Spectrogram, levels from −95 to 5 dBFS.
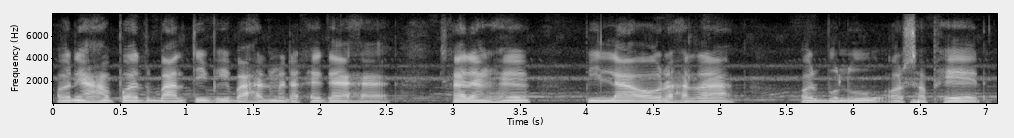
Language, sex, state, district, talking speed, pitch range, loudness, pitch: Hindi, male, Jharkhand, Palamu, 180 wpm, 115-135 Hz, -19 LUFS, 125 Hz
